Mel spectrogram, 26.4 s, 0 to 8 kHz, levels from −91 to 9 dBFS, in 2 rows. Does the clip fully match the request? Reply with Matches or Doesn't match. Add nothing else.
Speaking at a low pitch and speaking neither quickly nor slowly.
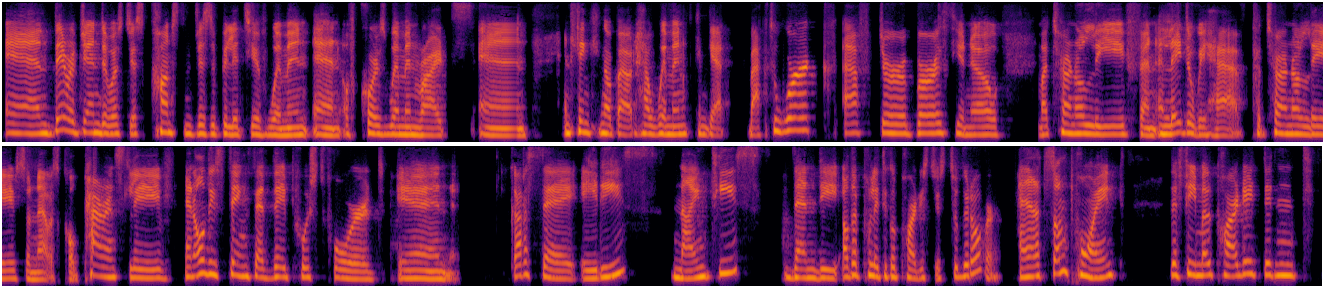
Doesn't match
